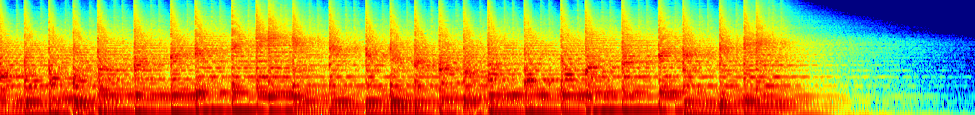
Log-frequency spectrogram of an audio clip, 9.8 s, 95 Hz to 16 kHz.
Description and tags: sydance3 123bpm
dance dj music sound pattern part sample stabs beat pbm mix disco club move trance dancing loop instrumental stereo interlude intro chord jingle background radio drop broadcast podcast trailer techno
